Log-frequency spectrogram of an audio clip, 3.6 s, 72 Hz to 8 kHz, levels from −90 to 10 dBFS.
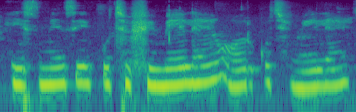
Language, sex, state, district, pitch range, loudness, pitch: Hindi, female, Uttar Pradesh, Shamli, 220-240 Hz, -11 LUFS, 230 Hz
